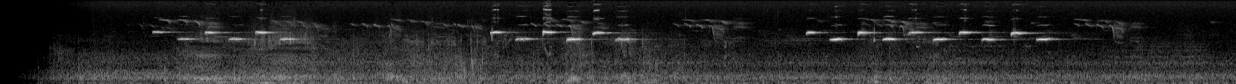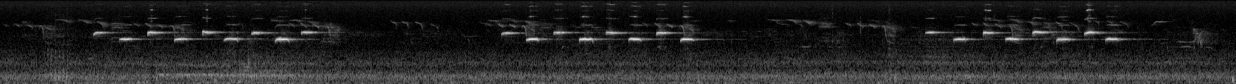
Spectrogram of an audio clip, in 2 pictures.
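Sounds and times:
faint hiss: 0:00.4 - 0:24.7
faint bird twitters: 0:01.4 - 0:11.5, 0:12.4 - 0:15.8, 0:20.6 - 0:24.5
great tit song: 0:01.4 - 0:24.6.

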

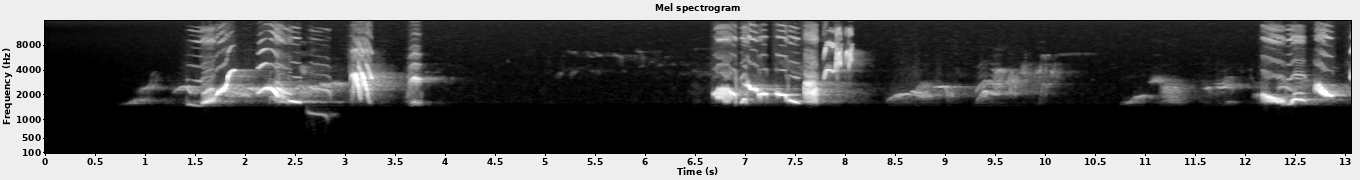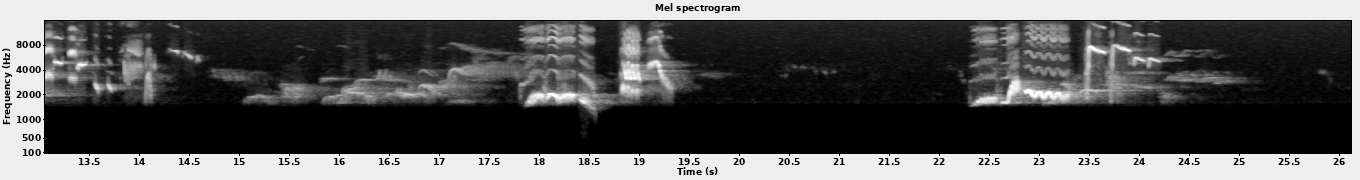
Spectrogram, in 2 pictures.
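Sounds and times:
common blackbird singing: 0:00.8 - 0:04.0, 0:05.1 - 0:19.8, 0:22.2 - 0:25.1.

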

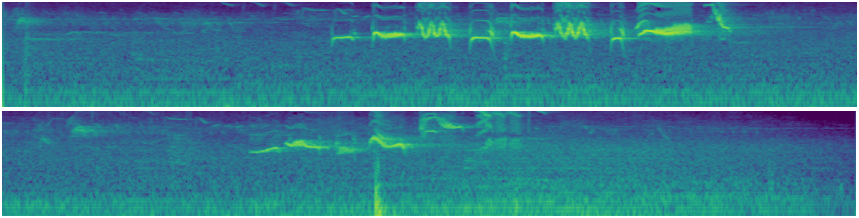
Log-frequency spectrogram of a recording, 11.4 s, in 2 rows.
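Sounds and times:
common blackbird singing: 0:00.0 - 0:11.0.

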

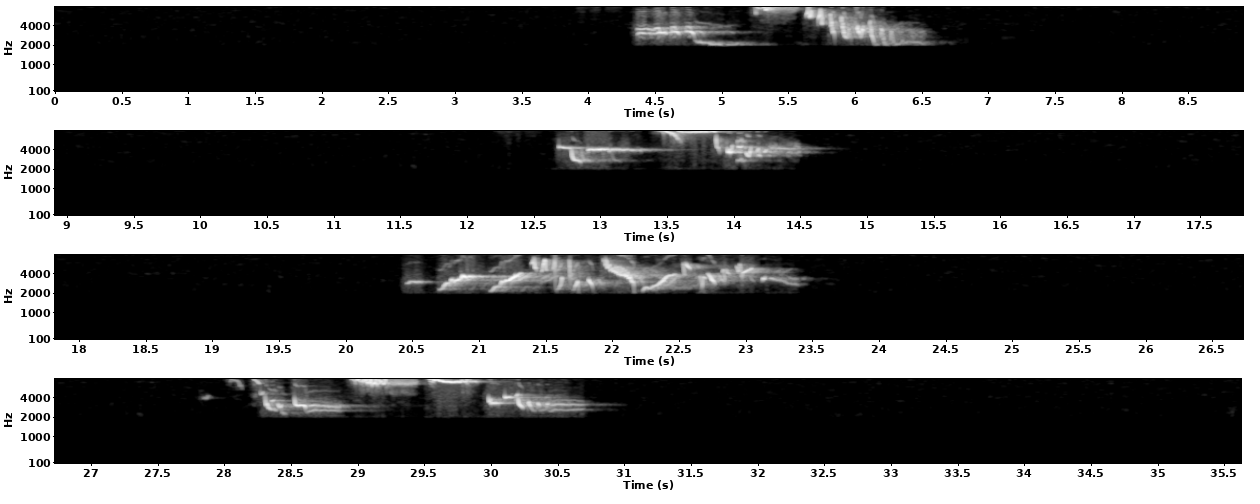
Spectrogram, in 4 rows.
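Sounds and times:
European robin singing: 0:03.9 - 0:06.7, 0:12.2 - 0:14.6, 0:20.4 - 0:23.5, 0:27.8 - 0:30.9.

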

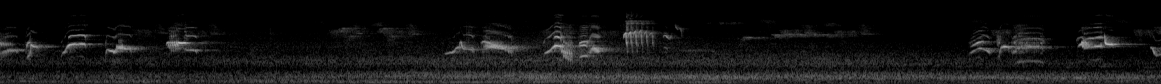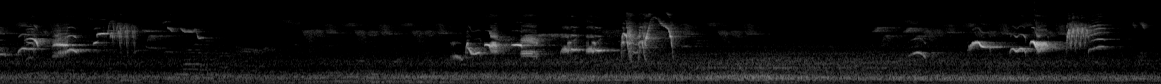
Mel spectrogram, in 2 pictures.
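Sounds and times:
Eurasian blackbird singing: 0:00.0 - 0:02.2, 0:03.1 - 0:08.8, 0:09.7 - 0:19.2, 0:20.4 - 0:23.2.

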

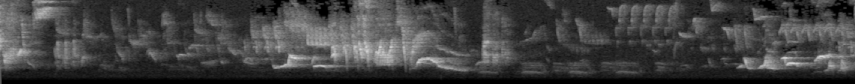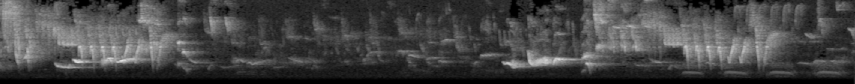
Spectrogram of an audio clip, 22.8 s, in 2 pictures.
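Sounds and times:
common blackbird Turdus merula calling: 0:02.7 - 0:15.0, 0:18.0 - 0:22.8.

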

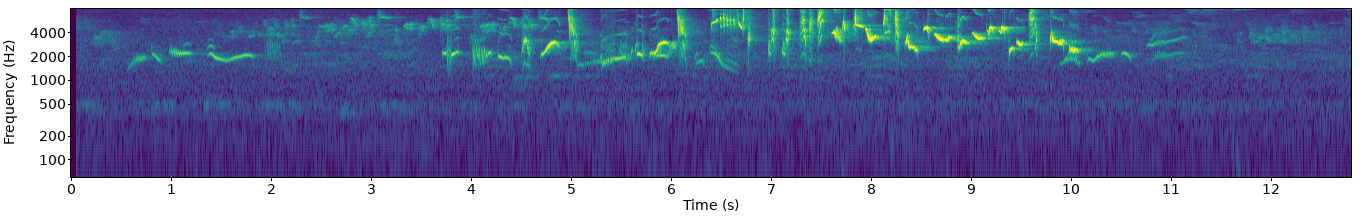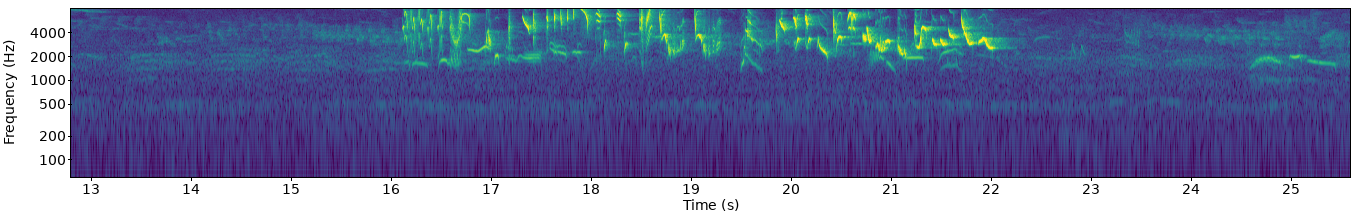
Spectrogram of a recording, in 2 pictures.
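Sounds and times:
Eurasian blackcap warbling song: 0:03.6 - 0:11.0, 0:16.1 - 0:22.2.

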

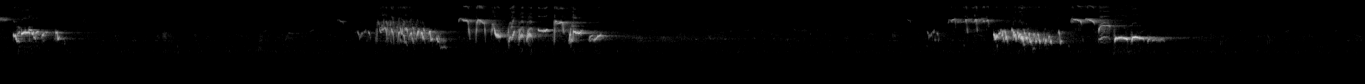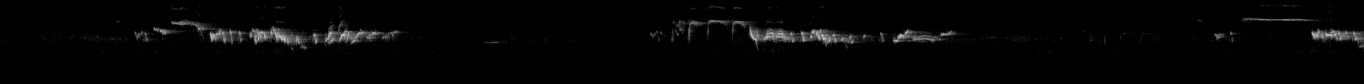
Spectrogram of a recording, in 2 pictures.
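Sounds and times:
European robin song: 0:00.0 - 0:00.9, 0:01.5 - 0:17.8, 0:20.1 - 0:27.2.

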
